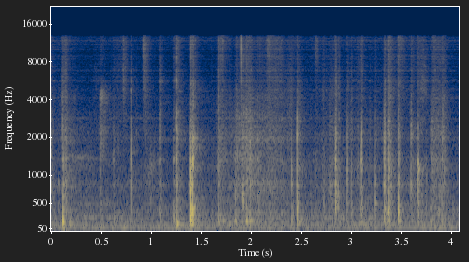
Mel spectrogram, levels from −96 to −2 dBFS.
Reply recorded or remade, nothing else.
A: remade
